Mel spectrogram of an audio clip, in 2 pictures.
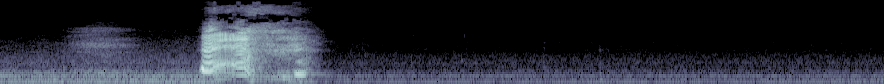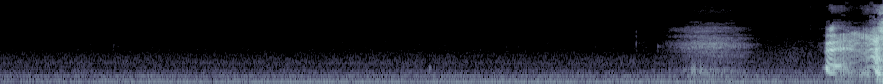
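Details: Big desperate sneezes: two loud, explosive sneezes, each with a brief intake of breath before the burst, separated by a long quiet pause, with fan noise in the background.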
